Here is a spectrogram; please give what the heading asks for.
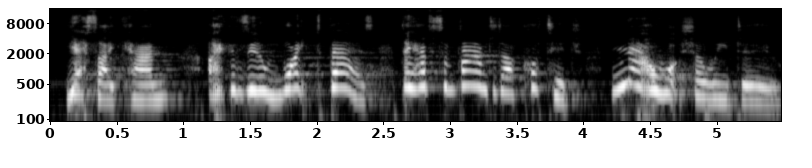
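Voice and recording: Put-on, growling character voice from a woman in an extremely high pitch at a moderate pace.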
